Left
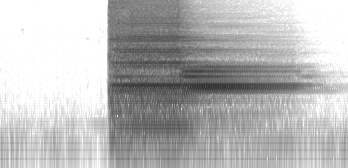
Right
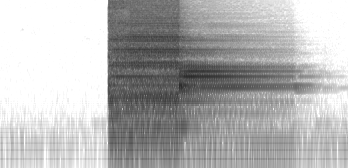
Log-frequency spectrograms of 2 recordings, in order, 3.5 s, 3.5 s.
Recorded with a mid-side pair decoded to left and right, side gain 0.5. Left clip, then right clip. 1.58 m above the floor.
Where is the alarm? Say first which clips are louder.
Right 5 dB; 65° right, 0.7 m.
